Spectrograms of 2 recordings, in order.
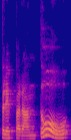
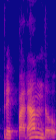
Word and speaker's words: preparando: disturbance in the force so in default mode this word wants to be pronounced preparant with the emphasis on the second to last syllable the problem of course is that preparanto isn't a word at least not any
